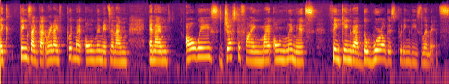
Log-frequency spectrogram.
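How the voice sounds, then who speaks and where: A woman with a fairly high pitch and a dark, mellow tone speaks at a moderate pace. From Latin America. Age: 30s. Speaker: podcast host and actress. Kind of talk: motivational podcast monologue. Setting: home living room. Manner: animated.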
